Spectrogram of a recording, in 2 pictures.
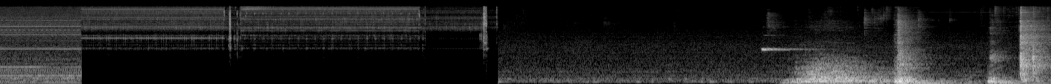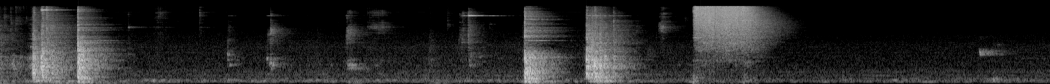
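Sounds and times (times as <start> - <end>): machine low rumble: 7.7 - 12.1
metallic knocks and clicks: 8.6 - 11.9
loud hiss: 17.4 - 18.4.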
